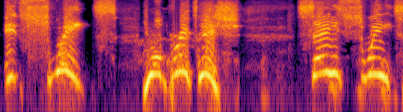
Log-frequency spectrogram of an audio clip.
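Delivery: very high squeal of mock outrage; mock indignation. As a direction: squawk a scandalised correction, pitch way up. Friends indignantly correct her American word.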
